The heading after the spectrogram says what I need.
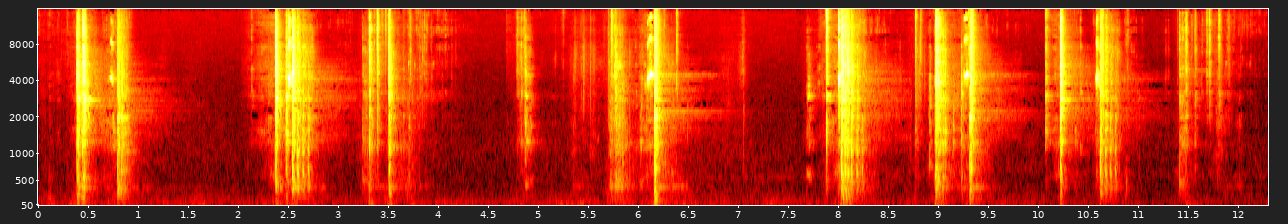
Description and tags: A metal bicycle kickstand (Hinterbauständer in German) being used on a concrete surface in a quiet court yard.
bicycle, bike, concrete, kick, kicking, kickstand, metal, parking, scrape, scraping, secure, stand, standing, stone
